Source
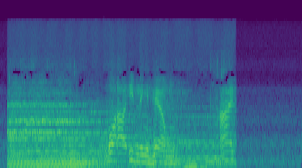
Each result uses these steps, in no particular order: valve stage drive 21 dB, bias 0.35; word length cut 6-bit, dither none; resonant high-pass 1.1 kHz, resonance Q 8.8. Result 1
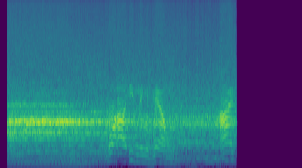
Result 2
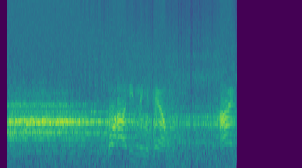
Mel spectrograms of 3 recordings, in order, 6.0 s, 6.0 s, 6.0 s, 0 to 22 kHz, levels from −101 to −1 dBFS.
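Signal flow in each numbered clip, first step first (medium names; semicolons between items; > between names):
word length cut > valve stage > resonant high-pass; valve stage > resonant high-pass > word length cut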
